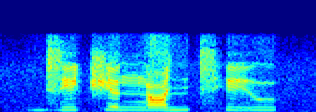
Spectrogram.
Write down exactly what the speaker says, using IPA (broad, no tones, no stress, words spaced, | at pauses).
d͡zɪt͡ʃɜ ŋɑnʲt͡sʰɪu̯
